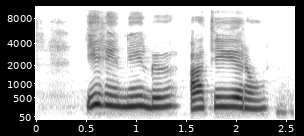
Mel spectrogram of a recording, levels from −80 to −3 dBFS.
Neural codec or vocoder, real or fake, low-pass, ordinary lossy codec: autoencoder, 22.05 kHz, a latent of 192 numbers a frame, VITS, trained on one speaker; fake; 9.9 kHz; MP3, 96 kbps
